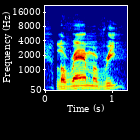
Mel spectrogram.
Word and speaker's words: Lauran Marie: I have right now sitting next to me, Lauran Marie. Lauran Marie. Lauren? Yes. Okay, I It's don't just know why. it's just spelled with an A instead of an E, but it's Lauran Marie.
